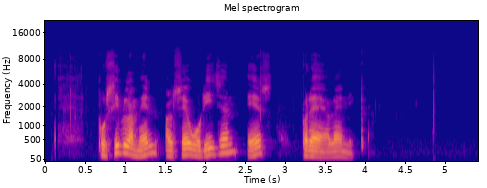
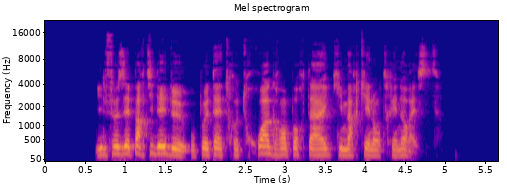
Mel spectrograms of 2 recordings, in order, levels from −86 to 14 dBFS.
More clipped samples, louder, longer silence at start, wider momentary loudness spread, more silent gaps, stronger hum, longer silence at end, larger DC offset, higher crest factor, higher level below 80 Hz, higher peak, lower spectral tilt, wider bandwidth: neither; about the same, -20 LUFS vs -20 LUFS; about the same, 0.65 s vs 0.65 s; second, 8 LU vs 12 LU; neither; neither; first, 1.6 s vs 0.75 s; neither; about the same, 18 dB vs 18 dB; about the same, -64 dBFS vs -60 dBFS; about the same, -4 dBFS vs -2 dBFS; first, -8.5 dB/octave vs -5 dB/octave; second, 9.2 kHz vs 15.5 kHz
